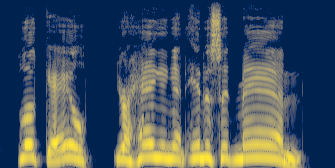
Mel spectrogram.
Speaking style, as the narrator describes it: I yelled back at her

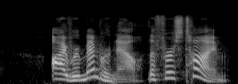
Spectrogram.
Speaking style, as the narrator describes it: I exclaimed, more angry than I had ever been before in my life

